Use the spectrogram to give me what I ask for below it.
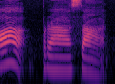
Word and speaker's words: ปราสาท: และ คำ ว่า ศาสตร์ ตัว สะกด คือ ท ทหาร แต่ ออก เสียง พยัญชนะ ท้าย เหมือน ด เด็ก นะ คะ ดัง นั้น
